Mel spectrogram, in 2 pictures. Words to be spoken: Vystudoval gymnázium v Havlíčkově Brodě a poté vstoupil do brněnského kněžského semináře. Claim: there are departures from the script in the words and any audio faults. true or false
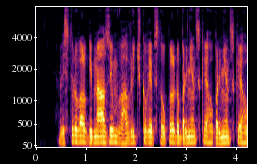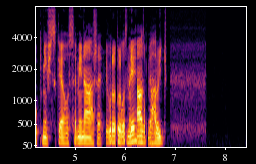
true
